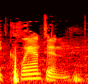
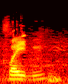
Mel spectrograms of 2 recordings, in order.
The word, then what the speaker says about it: Clanton: Cody Clanton, not Clayton.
